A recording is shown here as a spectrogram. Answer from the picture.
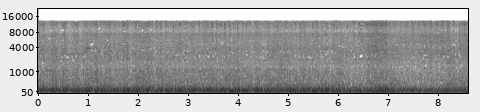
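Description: Holden Monaro's engine running at low revs, a deep steady rumble.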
